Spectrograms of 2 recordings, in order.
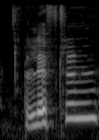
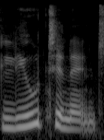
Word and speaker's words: lieutenant: Please do not pronounce this as lieutenant. No, lieutenant. We have the sound of F, although the letter is missing in English.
